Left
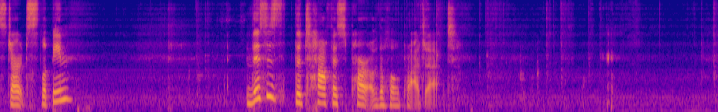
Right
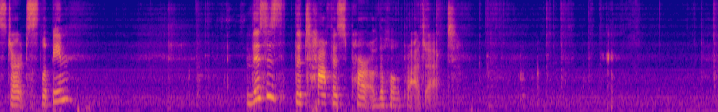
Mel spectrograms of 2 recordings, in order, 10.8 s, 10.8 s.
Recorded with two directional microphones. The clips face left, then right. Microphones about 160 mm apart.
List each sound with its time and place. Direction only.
0.0 s a woman's voice: 50° left (ahead or behind)
3.3 s a woman's voice: 45° left (ahead or behind)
